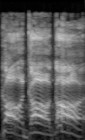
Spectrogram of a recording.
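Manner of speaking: loud God, God, God; loud exclamation. Real, not acted. Host reacts to his own joke with a loud outburst. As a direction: blurt it out loud.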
